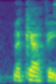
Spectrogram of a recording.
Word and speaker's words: McAfee: Era versus Team McAfee, or McAfee, however you pronounce his name. Is it McAfee? McAfee.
